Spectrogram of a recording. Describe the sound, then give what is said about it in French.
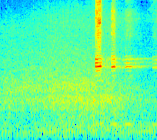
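Continuous roar of car traffic rolling past, with two quick, sharp horn toots partway through, followed by a thin high whine over the steady road noise. “Trop de voitures.”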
